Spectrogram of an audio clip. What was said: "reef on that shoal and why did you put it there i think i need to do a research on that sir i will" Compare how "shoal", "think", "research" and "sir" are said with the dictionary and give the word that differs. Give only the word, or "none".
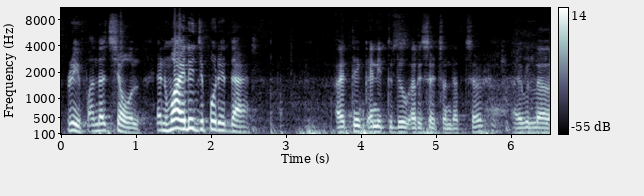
think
